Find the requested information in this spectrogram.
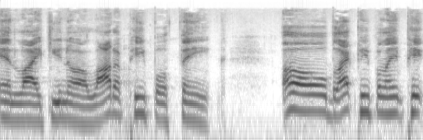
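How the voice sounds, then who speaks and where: In a very clean recording with a silent background and a dry, close sound with no echo, a speaker with an American accent talks at a moderate pace with ordinary pitch variation. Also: man. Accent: Southern accent, noticed by outsiders. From US South, West Tennessee. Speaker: diversity and inclusion consultant. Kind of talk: interview. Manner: casual, conversational.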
